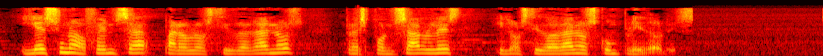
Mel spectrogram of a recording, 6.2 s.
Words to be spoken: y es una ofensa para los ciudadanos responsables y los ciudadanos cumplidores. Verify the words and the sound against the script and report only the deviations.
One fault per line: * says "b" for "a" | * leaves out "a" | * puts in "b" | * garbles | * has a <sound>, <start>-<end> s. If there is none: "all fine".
all fine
